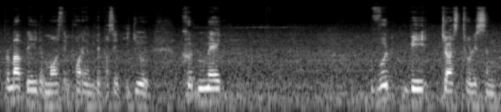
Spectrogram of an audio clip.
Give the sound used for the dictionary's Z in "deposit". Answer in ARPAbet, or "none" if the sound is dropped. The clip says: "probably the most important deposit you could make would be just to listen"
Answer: S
